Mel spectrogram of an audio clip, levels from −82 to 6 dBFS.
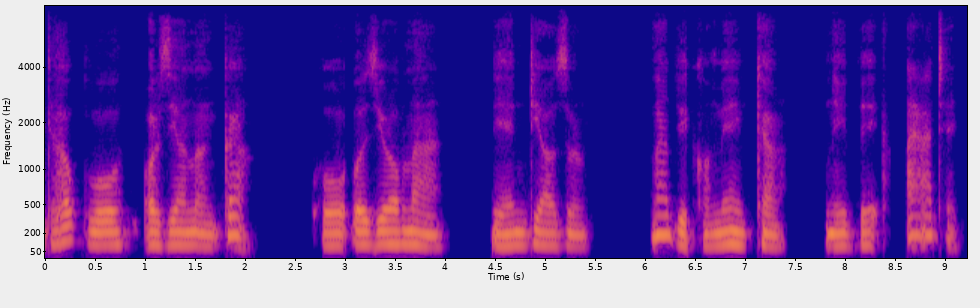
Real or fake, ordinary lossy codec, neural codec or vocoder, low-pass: fake; none; codec, 16 kHz, 0.5 kbps, FunCodec, trained on LibriTTS, 25 frames a second; none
